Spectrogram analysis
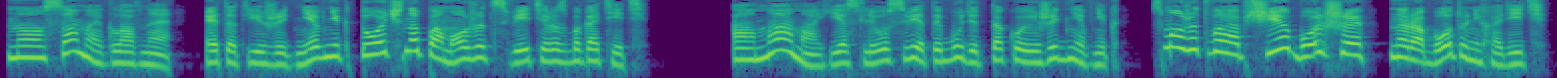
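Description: A woman narrating a storybook in an expressive reading style. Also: medium pitch, normal speed, dry recording, clean studio sound.

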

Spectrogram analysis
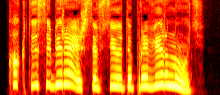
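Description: A woman's voice: sits high, sing-song, normal speed, no room sound, studio quality, pitched above the performer's own voice. A woman voicing a cheeky, teasing teenage girl in an audiobook. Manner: sassy, teasing. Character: cheeky teenage girl, the narrator's younger sister.

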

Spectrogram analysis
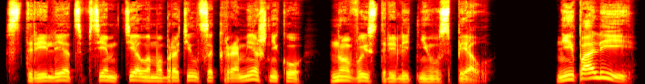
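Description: A man reading a story aloud in a measured, even audiobook narration. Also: lowish voice, no room sound, clean studio sound.

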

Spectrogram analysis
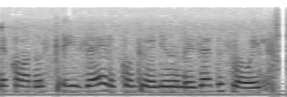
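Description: A Brazilian woman with a medium-pitched voice works as an air traffic controller. Her callouts are clipped and procedural, carried on aviation radio with faint noise. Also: fairly even intonation, fast. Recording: faintly noisy humming radio.

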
